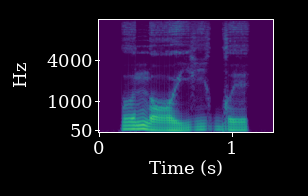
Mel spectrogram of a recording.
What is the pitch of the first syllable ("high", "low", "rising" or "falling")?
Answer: high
